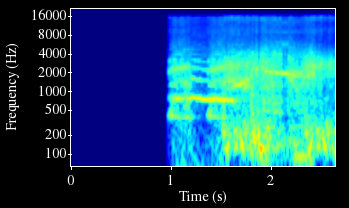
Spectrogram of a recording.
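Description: An arcade game explosion booms.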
